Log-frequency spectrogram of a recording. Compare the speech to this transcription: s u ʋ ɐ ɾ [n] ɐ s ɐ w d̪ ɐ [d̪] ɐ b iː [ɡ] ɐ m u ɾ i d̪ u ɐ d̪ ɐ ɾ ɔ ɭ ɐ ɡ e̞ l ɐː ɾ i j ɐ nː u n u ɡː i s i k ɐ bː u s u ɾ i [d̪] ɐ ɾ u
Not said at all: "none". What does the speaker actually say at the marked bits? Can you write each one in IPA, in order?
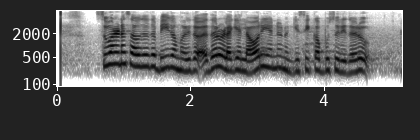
ɳ, d̪, ɡ, d̪

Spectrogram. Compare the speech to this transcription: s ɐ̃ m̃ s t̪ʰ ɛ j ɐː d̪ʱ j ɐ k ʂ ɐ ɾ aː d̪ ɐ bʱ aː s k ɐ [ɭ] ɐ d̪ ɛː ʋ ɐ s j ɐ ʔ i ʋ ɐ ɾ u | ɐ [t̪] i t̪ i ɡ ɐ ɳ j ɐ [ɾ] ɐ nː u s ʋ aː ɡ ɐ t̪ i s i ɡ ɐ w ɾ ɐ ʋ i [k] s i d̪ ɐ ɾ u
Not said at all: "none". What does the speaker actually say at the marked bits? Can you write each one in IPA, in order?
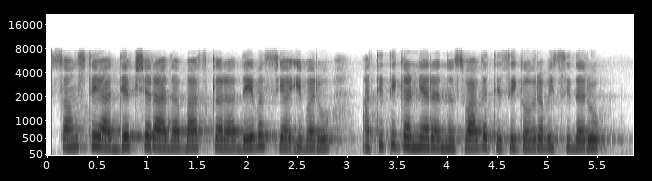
ɾ, t̪, ɾ, none

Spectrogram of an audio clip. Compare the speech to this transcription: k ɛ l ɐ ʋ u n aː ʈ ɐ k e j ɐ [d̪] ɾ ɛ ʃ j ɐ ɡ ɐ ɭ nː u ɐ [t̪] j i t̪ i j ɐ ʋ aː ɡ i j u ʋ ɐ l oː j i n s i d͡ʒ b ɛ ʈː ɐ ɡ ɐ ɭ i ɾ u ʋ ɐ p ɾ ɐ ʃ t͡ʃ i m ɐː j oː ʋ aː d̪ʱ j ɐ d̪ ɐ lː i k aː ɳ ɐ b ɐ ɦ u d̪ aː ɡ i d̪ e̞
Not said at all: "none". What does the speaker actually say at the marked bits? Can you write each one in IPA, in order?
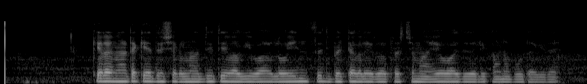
d̪, d̪

